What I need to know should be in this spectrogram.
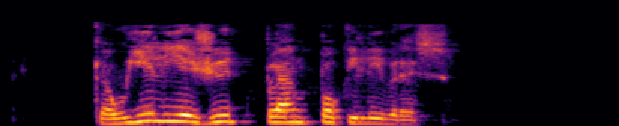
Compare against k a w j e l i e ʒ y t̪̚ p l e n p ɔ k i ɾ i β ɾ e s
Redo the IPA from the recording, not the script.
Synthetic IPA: k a w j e l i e ʒ y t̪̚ p l a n p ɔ k i l i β ɾ e s

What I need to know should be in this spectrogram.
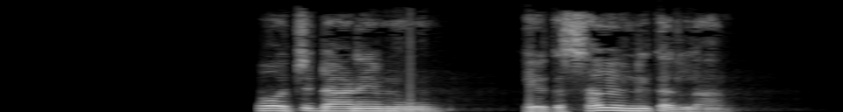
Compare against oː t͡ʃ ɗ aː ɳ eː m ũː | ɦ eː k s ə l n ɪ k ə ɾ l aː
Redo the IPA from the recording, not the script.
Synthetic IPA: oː t͡ʃ ɗ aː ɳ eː m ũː | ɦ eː k s ə l n ɪ k ə ɾ l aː

